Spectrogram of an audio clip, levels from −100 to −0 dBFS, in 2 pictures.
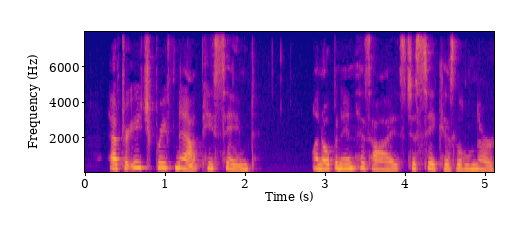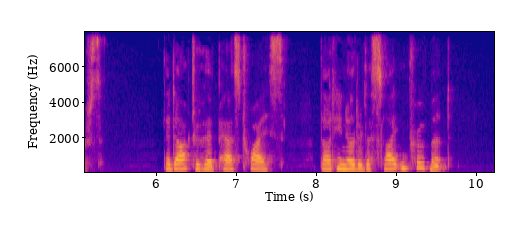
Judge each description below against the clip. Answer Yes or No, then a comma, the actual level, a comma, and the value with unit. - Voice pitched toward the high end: Yes, very high, 255 Hz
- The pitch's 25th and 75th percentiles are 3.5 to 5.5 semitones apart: No, narrow, 2.6 semitones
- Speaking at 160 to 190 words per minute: Yes, average, 170 wpm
